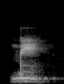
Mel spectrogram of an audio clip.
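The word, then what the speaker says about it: mais: May. New word for today. May. May. S is silent. Okay. And the rules for silent and consonant you will learn today. Okay. May. Same as May in calendar.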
